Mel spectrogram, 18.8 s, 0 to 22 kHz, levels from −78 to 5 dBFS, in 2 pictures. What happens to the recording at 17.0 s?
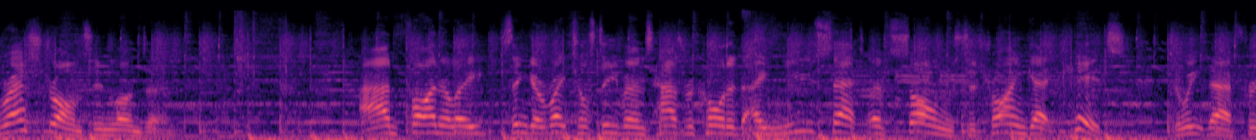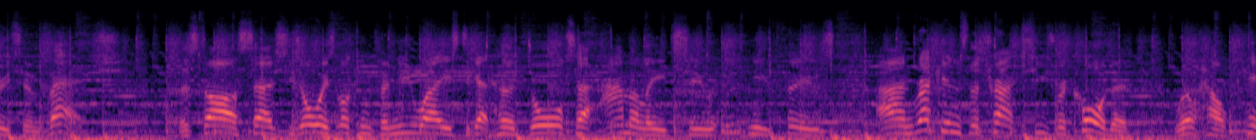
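Nothing goes wrong at 17.0 s; the audio plays through that moment intact, with no dropout, click, distortion or other fault.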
